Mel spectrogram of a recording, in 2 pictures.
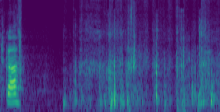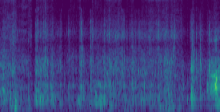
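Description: Cardboard flaps rustle and scrape as a box is opened by hand.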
